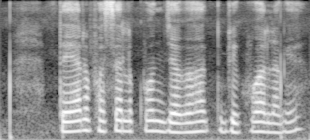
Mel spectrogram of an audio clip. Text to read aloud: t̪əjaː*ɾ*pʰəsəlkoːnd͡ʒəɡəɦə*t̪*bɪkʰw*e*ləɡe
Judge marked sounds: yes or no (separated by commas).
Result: yes, yes, no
